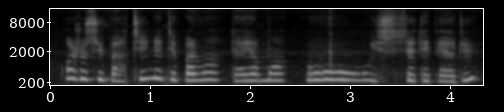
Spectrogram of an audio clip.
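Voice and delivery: voix haut perchée, inquiète; a worried, trembling character, pitched high; tremblante. A narrator's reading. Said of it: "dit-elle, en tremblant". (toute tremblante, aiguë)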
